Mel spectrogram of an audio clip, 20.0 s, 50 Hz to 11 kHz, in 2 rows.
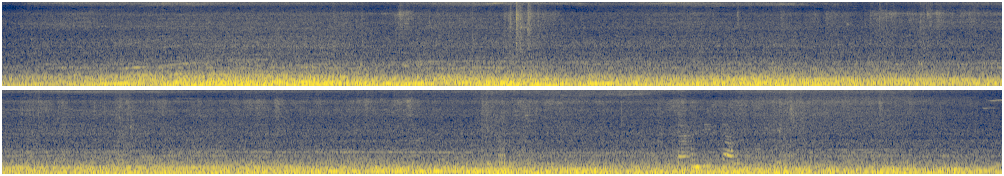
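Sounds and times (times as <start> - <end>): bus diesel engine: 0.0 - 20.0.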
